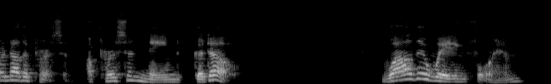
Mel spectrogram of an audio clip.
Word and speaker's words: Godot: The playwright is named Samuel Beckett, and the play is called Waiting for Godot. Or sometimes it's pronounced Waiting for Godot. It doesn't matter either way.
